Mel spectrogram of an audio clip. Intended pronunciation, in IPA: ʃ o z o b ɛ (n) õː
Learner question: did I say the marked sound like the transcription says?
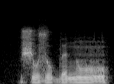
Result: yes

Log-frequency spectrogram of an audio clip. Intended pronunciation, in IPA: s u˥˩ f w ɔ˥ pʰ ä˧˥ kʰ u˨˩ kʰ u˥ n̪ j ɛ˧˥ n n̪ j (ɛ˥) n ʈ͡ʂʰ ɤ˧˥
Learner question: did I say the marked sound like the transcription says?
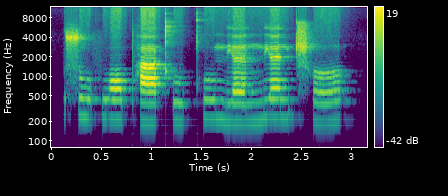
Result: yes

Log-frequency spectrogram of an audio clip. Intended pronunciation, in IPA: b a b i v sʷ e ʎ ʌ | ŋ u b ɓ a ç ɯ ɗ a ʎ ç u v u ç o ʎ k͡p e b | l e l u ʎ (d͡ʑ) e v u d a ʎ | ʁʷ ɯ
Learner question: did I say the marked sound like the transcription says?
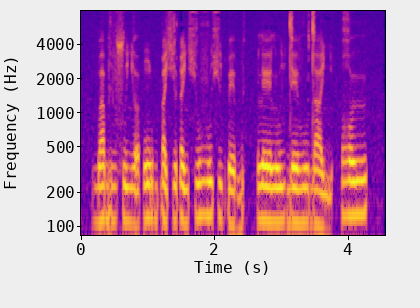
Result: no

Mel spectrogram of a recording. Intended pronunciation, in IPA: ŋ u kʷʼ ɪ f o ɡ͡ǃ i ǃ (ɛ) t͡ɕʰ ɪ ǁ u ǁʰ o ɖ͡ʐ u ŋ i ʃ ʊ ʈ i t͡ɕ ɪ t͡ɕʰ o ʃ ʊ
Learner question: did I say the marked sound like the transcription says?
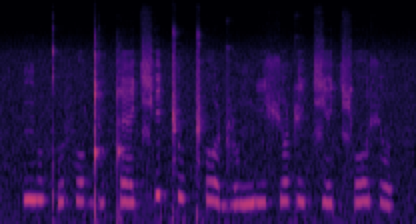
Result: yes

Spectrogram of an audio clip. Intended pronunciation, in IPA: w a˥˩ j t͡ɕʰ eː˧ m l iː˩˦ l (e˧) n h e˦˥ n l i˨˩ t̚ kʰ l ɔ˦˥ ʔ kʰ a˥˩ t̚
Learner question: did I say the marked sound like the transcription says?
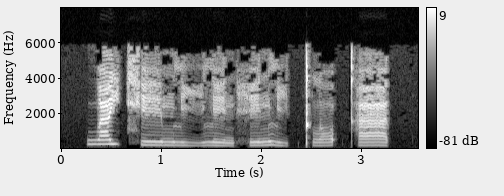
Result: no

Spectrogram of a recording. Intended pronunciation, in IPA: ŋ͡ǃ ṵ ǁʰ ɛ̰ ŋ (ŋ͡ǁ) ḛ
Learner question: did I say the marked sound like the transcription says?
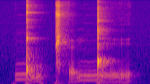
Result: no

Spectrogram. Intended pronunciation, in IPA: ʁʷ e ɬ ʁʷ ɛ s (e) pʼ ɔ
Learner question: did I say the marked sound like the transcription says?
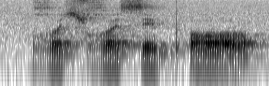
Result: yes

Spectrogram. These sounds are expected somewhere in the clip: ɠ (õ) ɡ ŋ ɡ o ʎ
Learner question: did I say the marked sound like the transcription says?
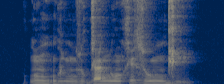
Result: no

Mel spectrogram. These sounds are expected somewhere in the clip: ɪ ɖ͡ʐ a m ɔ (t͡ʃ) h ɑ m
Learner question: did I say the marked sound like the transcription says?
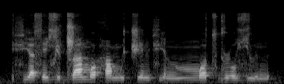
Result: no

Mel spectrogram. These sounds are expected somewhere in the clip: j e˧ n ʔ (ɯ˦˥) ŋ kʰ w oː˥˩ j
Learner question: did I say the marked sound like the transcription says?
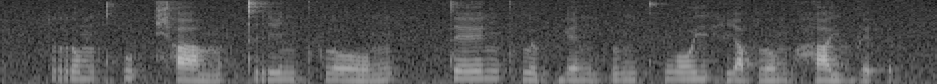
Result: yes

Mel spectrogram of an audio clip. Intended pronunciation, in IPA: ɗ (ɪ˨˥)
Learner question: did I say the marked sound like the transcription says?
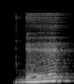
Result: yes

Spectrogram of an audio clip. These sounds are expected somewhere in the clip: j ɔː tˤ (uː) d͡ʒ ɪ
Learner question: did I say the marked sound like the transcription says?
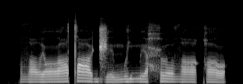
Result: yes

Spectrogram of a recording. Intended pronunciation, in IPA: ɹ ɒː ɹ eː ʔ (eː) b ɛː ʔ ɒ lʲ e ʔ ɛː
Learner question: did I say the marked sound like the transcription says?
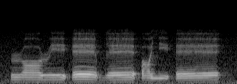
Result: no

